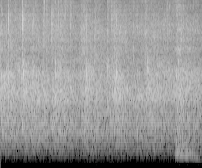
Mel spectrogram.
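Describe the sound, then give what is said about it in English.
An audience at a church gathering applauds with dense, steady clapping that carries on evenly for the whole stretch, with no voices over it. “Just let's applaud them. Démosles un gran aplauso a ellos.”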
